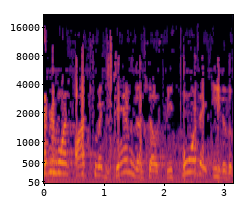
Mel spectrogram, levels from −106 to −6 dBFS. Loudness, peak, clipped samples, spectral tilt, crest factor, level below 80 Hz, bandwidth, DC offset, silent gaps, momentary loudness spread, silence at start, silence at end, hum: -38 LUFS; -18 dBFS; under 0.1%; -3 dB/octave; 20 dB; -60 dBFS; 16 kHz; under 0.1%; none; 6 LU; 0 s; 0 s; none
